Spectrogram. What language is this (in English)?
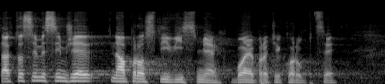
Czech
